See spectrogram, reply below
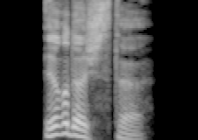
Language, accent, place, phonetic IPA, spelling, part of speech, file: German, Germany, Berlin, [ˈɪʁdɪʃstə], irdischste, adjective, De-irdischste.ogg
- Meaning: inflection of irdisch: 1. strong/mixed nominative/accusative feminine singular superlative degree 2. strong nominative/accusative plural superlative degree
